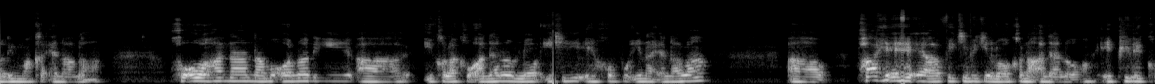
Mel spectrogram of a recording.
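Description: Speech, with corrupt frames decoded at two points: short bursts of misplaced spectral energy at 5.53–5.58 s and 9.01–9.04 s, heard as chirps, squeaks, blips or bursts of noise. Their lengths point to roughly two damaged frames and one. The second burst is louder, peaking near -5 dBFS.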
